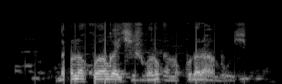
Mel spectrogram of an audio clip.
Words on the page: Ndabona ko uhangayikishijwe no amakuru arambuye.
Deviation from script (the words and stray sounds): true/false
true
